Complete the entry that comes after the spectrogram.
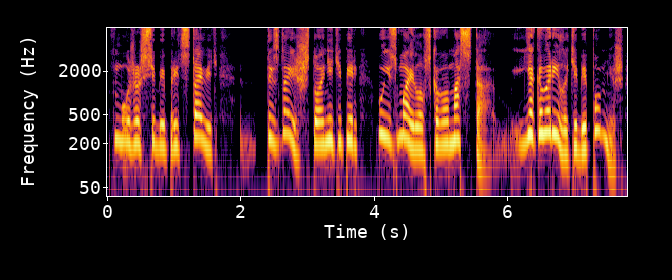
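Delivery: high, loud, agitated lady telling her mishap; voluble excitable lady. Acted. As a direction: pour out a dramatic excuse. (высокий взволнованный дамский голос)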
